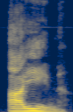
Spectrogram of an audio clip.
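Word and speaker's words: עַיִן: And the way that I remember it is because the first part of pronouncing this is I, Ayin.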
